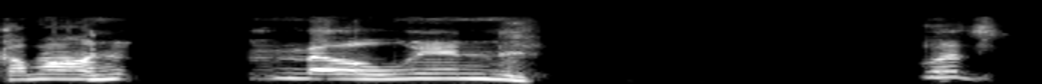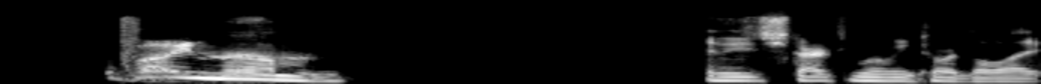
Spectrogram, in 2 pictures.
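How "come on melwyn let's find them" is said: very slow, high, gritted teeth, Melwyn stretched out. Narrator voicing a man calling his companion toward the light, through gritted teeth. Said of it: "he says through gritted teeth".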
